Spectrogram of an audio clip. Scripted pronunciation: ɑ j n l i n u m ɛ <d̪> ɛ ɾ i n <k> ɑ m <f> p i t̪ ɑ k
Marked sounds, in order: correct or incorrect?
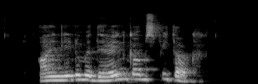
correct, correct, incorrect

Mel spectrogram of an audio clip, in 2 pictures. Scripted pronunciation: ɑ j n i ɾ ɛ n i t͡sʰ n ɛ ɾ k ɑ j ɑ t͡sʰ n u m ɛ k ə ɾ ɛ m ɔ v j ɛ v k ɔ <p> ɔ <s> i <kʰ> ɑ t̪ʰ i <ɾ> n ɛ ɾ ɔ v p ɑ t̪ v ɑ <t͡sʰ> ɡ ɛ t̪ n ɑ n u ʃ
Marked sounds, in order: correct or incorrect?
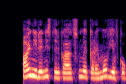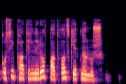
incorrect, correct, incorrect, incorrect, incorrect

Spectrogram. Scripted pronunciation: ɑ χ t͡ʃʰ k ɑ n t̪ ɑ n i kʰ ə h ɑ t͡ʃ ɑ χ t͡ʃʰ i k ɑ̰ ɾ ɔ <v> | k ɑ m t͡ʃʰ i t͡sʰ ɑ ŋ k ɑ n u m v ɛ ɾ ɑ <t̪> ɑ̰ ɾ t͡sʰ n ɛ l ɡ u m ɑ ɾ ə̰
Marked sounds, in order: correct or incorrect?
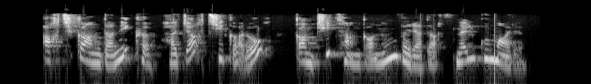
incorrect, incorrect

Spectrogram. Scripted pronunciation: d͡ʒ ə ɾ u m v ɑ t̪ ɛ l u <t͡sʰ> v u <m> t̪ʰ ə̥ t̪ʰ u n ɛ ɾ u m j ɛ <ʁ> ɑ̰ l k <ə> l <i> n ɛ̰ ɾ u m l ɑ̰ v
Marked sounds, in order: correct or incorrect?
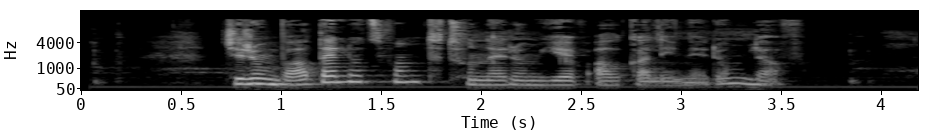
incorrect, correct, incorrect, incorrect, correct

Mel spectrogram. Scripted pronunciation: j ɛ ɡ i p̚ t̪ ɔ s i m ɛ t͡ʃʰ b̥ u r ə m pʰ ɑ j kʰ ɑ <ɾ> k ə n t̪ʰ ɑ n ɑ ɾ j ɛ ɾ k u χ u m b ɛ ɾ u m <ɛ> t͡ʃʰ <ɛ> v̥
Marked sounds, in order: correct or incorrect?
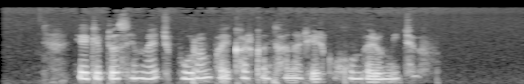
correct, incorrect, correct

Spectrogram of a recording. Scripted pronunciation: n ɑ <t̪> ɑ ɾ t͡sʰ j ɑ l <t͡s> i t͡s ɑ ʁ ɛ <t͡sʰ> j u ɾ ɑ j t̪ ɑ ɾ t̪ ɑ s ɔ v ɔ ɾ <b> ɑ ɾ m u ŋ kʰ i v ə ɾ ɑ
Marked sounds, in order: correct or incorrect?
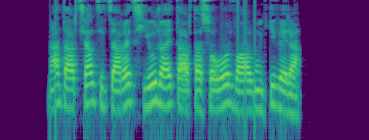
incorrect, correct, correct, incorrect

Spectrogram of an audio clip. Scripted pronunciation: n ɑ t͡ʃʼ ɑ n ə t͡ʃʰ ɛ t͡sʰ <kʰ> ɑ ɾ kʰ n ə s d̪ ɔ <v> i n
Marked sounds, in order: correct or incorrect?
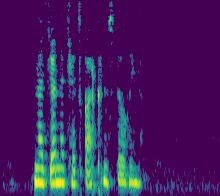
incorrect, incorrect

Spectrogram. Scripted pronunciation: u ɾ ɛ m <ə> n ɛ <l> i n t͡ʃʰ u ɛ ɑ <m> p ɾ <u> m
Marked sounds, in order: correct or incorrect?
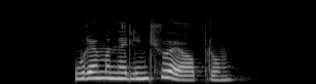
correct, correct, incorrect, correct

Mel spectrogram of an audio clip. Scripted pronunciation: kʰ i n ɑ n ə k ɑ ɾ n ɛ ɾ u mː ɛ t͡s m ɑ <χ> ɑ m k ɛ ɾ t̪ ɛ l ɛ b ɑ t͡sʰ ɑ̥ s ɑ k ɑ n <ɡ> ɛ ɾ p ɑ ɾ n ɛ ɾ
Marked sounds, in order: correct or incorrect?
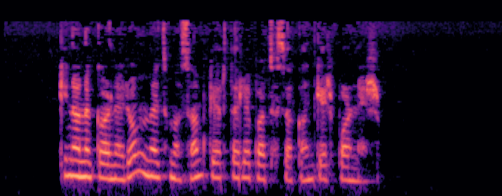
incorrect, incorrect

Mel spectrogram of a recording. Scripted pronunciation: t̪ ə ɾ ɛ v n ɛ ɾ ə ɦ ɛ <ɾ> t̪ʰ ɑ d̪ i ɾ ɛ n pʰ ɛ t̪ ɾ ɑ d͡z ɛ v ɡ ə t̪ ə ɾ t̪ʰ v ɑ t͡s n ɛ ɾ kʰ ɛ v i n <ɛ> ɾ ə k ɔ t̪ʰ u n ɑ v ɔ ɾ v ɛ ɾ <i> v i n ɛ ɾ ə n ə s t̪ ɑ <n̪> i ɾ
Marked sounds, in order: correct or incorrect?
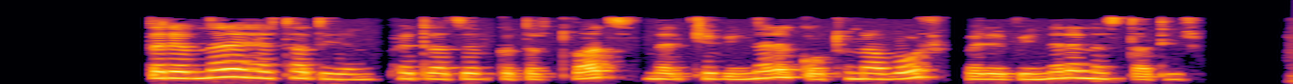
correct, correct, incorrect, incorrect

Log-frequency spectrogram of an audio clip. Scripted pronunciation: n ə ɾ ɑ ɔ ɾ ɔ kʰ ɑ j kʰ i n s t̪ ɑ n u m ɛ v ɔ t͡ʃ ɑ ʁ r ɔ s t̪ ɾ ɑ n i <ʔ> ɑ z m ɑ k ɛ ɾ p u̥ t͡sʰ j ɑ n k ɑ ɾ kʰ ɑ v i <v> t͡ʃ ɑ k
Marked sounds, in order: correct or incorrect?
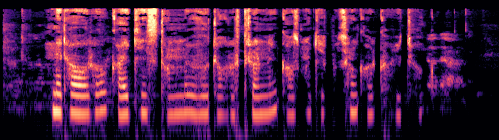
incorrect, incorrect

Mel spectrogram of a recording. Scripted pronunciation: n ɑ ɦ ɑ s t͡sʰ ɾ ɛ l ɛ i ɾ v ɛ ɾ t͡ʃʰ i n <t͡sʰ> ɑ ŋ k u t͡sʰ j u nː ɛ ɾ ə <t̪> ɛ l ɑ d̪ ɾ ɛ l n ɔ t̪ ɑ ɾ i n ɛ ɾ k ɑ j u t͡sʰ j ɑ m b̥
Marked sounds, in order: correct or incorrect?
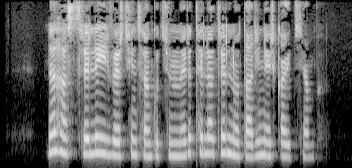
correct, incorrect

